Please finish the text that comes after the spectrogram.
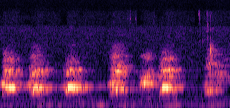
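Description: Several dogs bark and yip in short, irregular bursts, moderately close, with brief gaps between volleys and a faint whimper-like tone at the end.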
